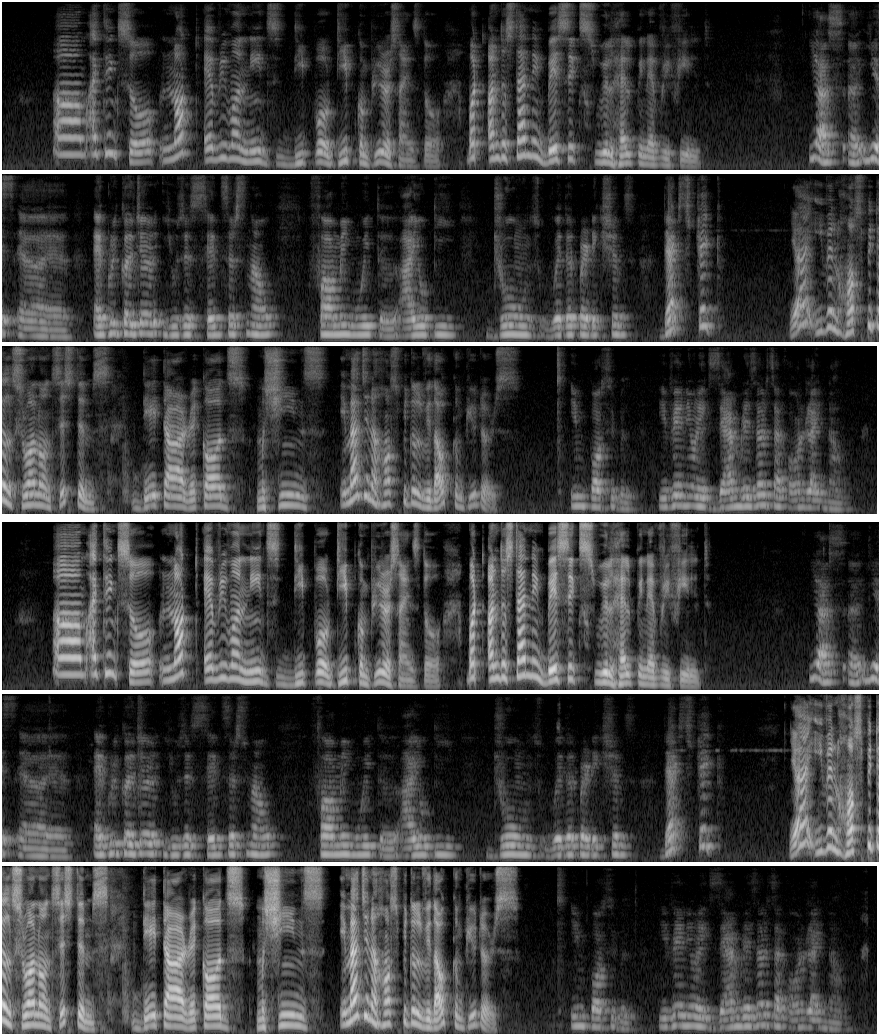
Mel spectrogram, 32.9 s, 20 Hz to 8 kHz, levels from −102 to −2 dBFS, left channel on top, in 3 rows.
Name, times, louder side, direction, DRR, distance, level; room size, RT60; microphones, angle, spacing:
voice 1, 0.6-5.5 5.8-8.7 20.8-28.4, right 9 dB, 85° right, 0.4 m, -31 dB
voice 2, 10.1-11.8 12.1-14.4 14.9-16.7 17.0-18.8 19.2-19.9 29.0-29.8 30.1-32.5, left 1 dB, 55° left, 1.9 m, -41 dB
8.9 x 5.7 x 3.0 m
head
